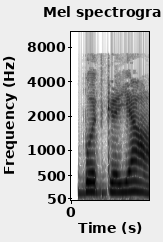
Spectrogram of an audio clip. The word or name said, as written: buddhgaya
